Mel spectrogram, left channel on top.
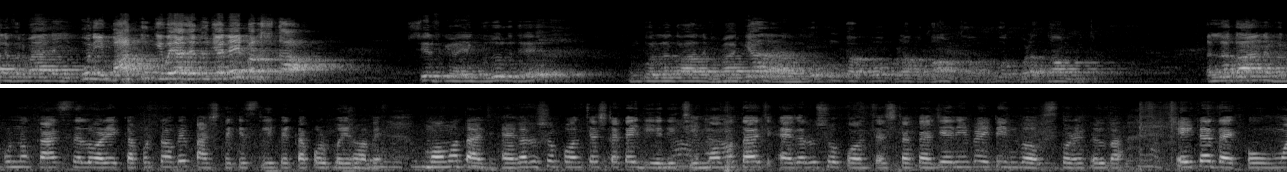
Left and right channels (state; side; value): different; both; correlation 0.00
